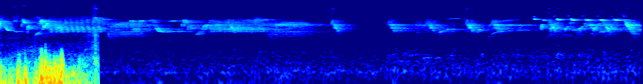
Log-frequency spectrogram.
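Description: Small birds chirping and singing in short, high repeated calls. During the first second a loud low rumble buffets over them and then cuts off abruptly, leaving the birdsong faint.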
